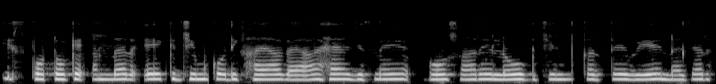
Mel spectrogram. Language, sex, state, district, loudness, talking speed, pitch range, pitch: Hindi, female, Rajasthan, Jaipur, -16 LUFS, 160 wpm, 230-240 Hz, 235 Hz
